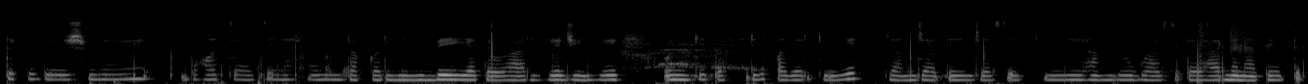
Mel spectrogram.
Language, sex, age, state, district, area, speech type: Urdu, female, 60+, Uttar Pradesh, Lucknow, urban, spontaneous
